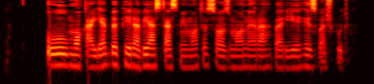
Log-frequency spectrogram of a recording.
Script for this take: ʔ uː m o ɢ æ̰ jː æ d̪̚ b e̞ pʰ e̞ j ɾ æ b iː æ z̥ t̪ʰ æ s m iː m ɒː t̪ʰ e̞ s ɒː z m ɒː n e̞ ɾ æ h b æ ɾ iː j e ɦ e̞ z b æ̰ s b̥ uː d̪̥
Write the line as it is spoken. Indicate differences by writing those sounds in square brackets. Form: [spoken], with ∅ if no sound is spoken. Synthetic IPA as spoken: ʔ uː m o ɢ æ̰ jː æ d̪̚ b e̞ pʰ e̞ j ɾ æ [v] iː æ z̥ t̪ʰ æ s m iː m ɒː t̪ʰ e̞ s ɒː z m ɒː n e̞ ɾ æ h b æ ɾ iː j e ɦ e̞ z b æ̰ [ʃ] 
